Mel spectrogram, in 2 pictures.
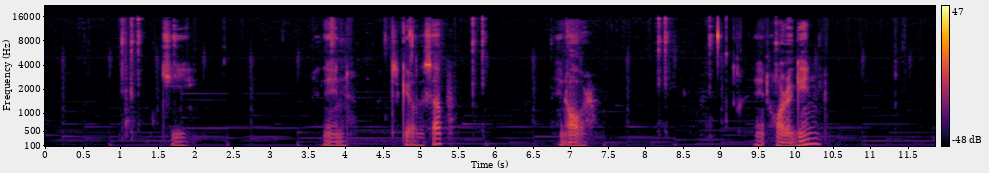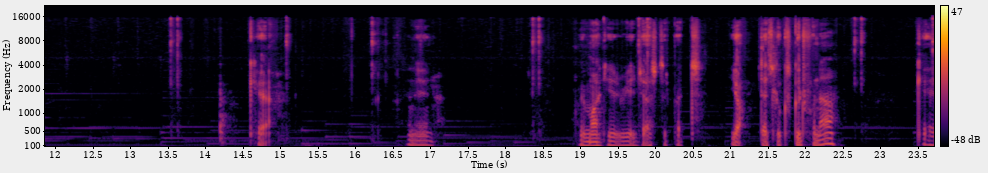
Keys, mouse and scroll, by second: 1.1-1.6 drag, 1.6-3.8 middle drag, 4.4 s, 5.6-6.6 drag, 6.6 r, 8.1 click, 8.8-9.6 middle drag, 9.8-10.2 scroll up 1, 13.4 click, 15.0-16.3 middle drag, 16.8 r, 18.3 click, 19.7 click, 22.6 click.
